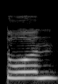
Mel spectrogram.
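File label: "dun", Putonghua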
